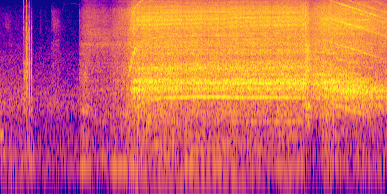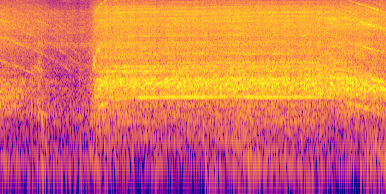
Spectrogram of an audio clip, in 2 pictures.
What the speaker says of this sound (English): now we're going to go ahead and drill our holes and screw this locking bracket down to the wall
